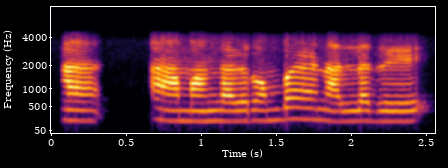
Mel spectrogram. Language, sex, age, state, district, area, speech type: Tamil, female, 30-45, Tamil Nadu, Coimbatore, rural, conversation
